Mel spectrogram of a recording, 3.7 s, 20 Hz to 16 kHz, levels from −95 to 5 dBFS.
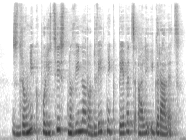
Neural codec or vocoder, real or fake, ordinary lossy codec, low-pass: none; real; AAC, 64 kbps; 14.4 kHz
